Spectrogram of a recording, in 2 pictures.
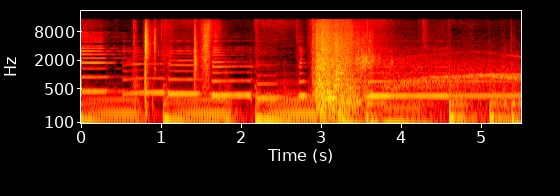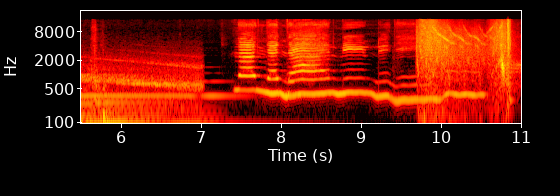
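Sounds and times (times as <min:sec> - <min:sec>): childlike voice singing: 0:07.4 - 0:10.6.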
